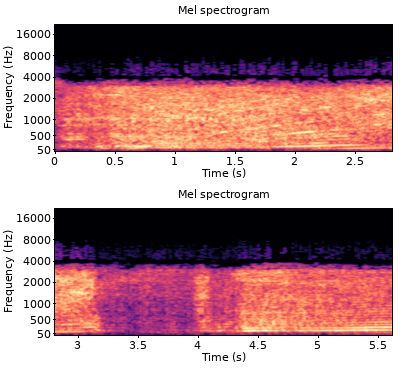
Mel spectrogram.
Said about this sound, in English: Britt Reed pressed a button. The great car roared into life a section of the wall in front raised automatically, then dropped into place as the gleaming black beauty sped into the darkness.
